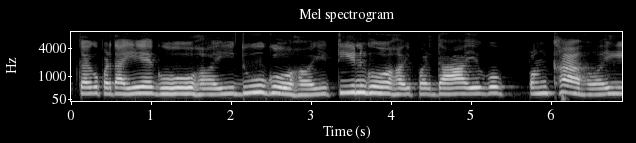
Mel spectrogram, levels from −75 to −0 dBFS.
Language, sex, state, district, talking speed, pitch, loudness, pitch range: Bajjika, female, Bihar, Vaishali, 115 wpm, 230 Hz, -19 LUFS, 215-240 Hz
